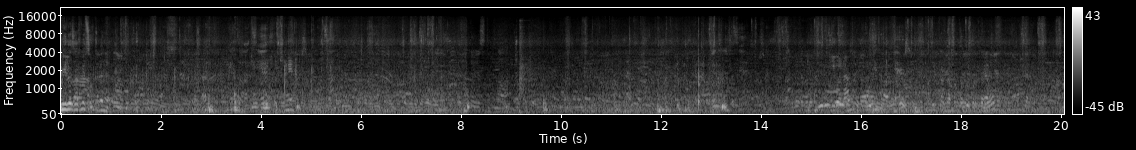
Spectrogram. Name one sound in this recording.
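A man talks.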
